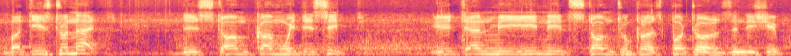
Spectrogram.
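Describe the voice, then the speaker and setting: An old voodoo fake in broken English. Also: male voice, mid-range voice, pushed and bright, poor audio. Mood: fearful. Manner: broken English, slow, imperious. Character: old male voodoo fake, menacing, superstitious. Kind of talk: 1940s radio acting. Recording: old radio recording with faint hiss.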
